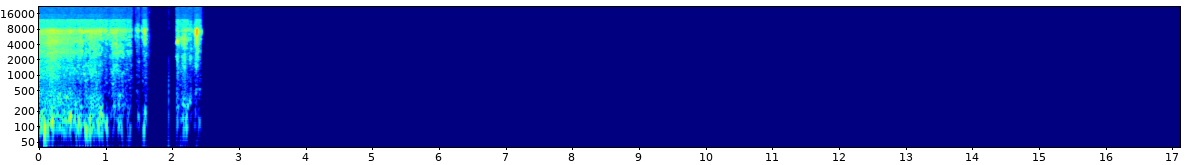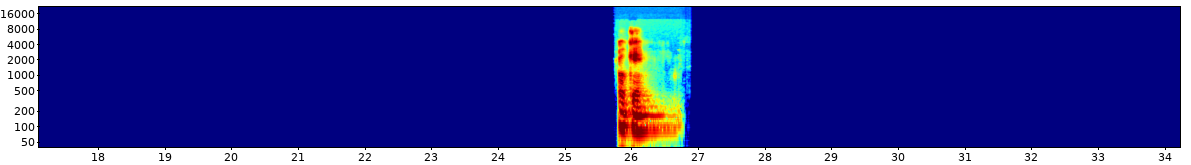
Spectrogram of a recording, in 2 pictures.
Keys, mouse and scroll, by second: 0.0-0.7 scroll down 2, 0.7-2.0 middle drag, 2.0 click, 2.5-3.0 scroll up 1, 3.0-4.6 scroll down 1, 4.6 KP_3, 5.7 drag, 6.8-8.0 middle drag, 8.0 shift+click, 9.1-10.0 scroll up 1, 10.0-10.9 scroll down 2, 10.9 shift+click, 12.5 drag, 13.4 KP_3, 14.3 drag, 16.3-18.1 middle drag, 18.1-19.8 scroll up 3, 19.8-20.2 scroll down 2, 20.2-21.9 middle drag, 21.9 shift+click, 23.7 shift+click, 24.9 shift+click, 26.0-28.2 middle drag, 28.2-30.0 scroll down 3, 30.0-31.6 middle drag, 31.6 shift+click, 33.5-34.2 middle drag.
